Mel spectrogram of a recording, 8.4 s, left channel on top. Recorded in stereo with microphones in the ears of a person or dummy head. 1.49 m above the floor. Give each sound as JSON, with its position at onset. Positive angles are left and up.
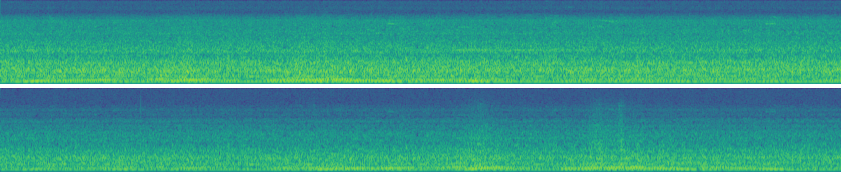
{"t": 0.0, "sound": "a machine running", "side_deg": 75}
